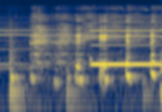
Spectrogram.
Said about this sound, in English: Can you hear my doorbell? If it's not the kids, it's a courier.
